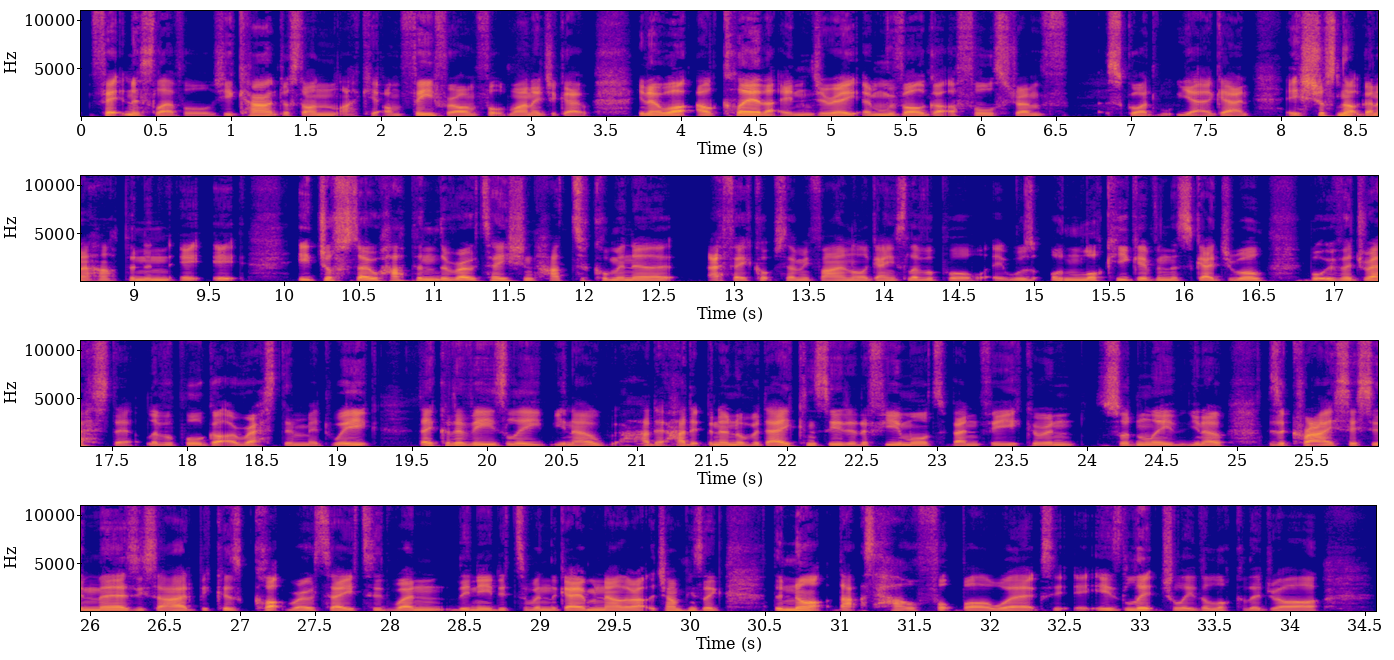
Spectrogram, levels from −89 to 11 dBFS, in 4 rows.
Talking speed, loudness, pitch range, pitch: 230 wpm, -22 LUFS, 110-130 Hz, 120 Hz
